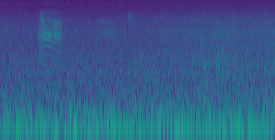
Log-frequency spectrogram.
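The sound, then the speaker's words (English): A single nasal, cat-like mewing call from a catbird rises out of steady hiss and outdoor noise, with a fainter bird note shortly after. No one speaks. “So we got ravens and catbirds.”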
